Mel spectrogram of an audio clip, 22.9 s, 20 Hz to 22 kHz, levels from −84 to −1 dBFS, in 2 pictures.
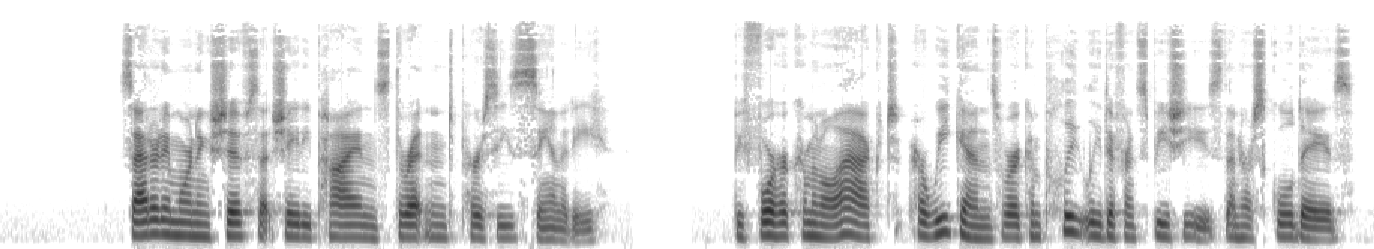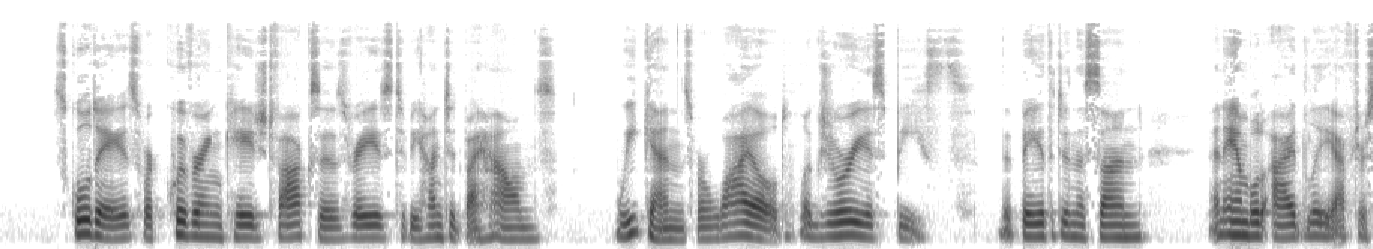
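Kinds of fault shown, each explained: Sample clock jitter: the converter's sampling clock wanders, so each sample is captured a little early or late at random, on the order of a couple of microseconds. Because the resulting error scales with how fast the waveform is changing, it rides on the speech as a fine hiss and roughness, roughly 35 dB below the signal, that swells on loud passages and bright sibilant sounds and drops away in pauses, throughout the clip.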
